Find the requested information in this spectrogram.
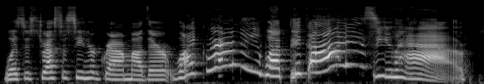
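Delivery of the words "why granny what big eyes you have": put-on high, slow wide-eyed girl; high amazed girl. Girl staring at granny's eyes, high and amazed. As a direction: marvel up high like a small girl.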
